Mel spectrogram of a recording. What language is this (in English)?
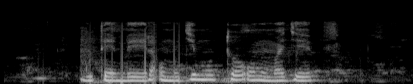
Kinyarwanda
